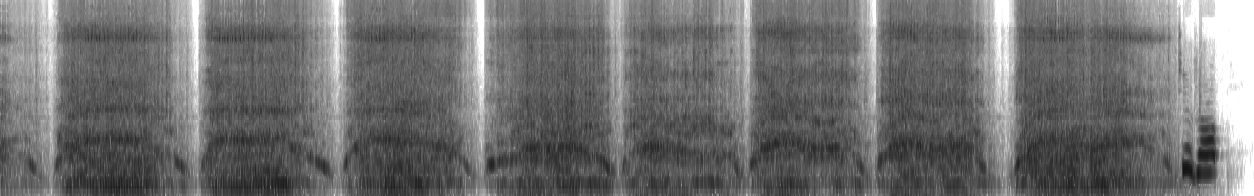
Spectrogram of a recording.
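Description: A sewing machine stitches a quilt in eight loud, close bursts of rapid mechanical whirring, each a second or more long, separated by short pauses, ending with a brief clatter.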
